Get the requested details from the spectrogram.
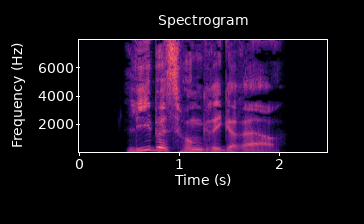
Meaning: inflection of liebeshungrig: 1. strong/mixed nominative masculine singular comparative degree 2. strong genitive/dative feminine singular comparative degree
- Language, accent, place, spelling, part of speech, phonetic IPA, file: German, Germany, Berlin, liebeshungrigerer, adjective, [ˈliːbəsˌhʊŋʁɪɡəʁɐ], De-liebeshungrigerer.ogg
